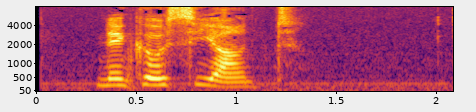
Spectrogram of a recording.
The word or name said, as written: negociant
